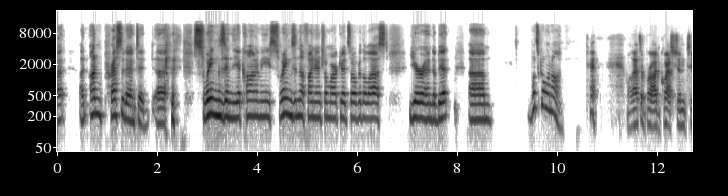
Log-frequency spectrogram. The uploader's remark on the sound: Recorded from The Great Canadian Aftermarket Trade Show Live Virtual Conference Session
